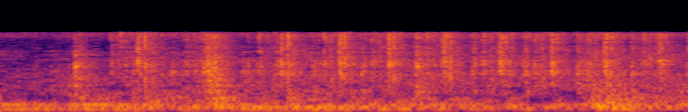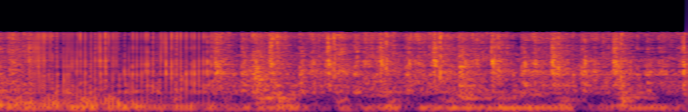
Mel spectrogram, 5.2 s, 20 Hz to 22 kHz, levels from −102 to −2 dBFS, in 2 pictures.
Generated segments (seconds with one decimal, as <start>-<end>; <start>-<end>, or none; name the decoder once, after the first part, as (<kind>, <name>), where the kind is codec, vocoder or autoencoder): 2.7-3.4 (vocoder, BigVGAN v2)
